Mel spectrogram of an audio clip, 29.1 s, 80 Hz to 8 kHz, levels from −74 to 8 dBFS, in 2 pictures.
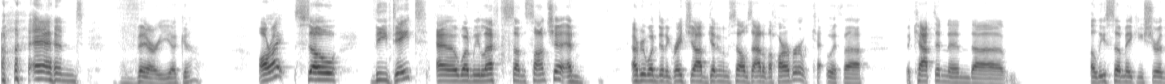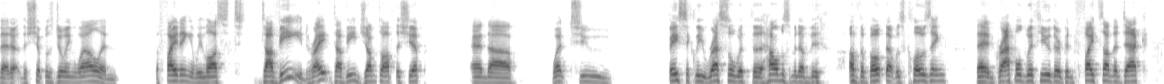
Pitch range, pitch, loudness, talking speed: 135-165 Hz, 155 Hz, -26 LUFS, 175 wpm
